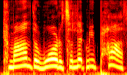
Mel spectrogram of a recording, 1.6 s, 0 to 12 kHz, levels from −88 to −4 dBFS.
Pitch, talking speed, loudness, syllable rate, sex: 270 Hz, 265 wpm, -14 LUFS, 6.0 syllables/s, female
